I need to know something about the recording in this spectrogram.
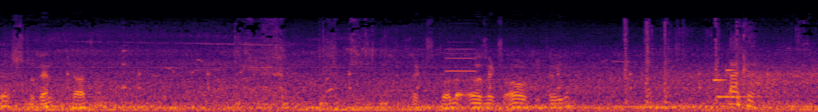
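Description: A ticket machine beeps as buttons are pressed.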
